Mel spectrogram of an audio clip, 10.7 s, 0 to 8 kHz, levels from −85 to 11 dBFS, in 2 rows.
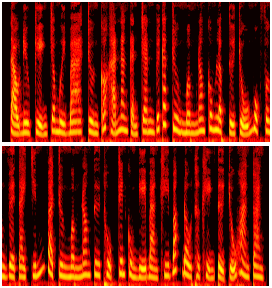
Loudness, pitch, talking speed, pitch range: -21 LUFS, 225 Hz, 245 wpm, 205-255 Hz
